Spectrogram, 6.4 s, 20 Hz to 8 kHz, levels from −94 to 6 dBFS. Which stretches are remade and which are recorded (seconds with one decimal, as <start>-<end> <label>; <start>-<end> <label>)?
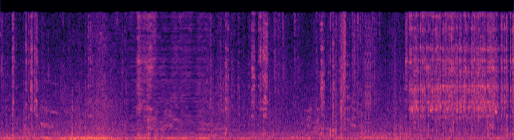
0.0-1.6 recorded; 1.6-2.6 remade; 2.6-6.4 recorded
